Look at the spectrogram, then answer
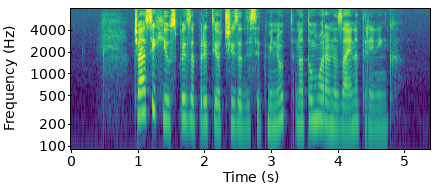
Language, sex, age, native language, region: Slovenian, female, 18-29, Slovenian, Primorsko-notranjska region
